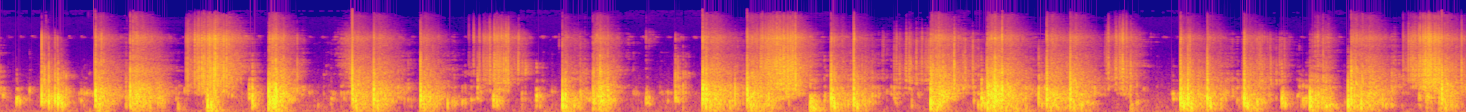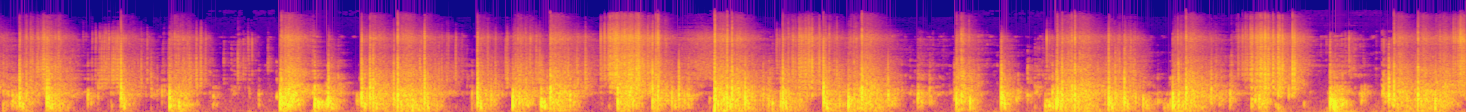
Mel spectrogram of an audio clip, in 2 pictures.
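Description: Fireworks going off in quick succession: a dense string of sharp bangs and crackles, several a second, with short lulls at about twelve and seventeen seconds in.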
